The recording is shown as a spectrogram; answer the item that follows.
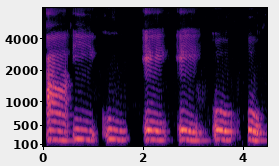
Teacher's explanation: वे ह्रस्व स्वरों से दुगना समय लगाते हैं उच्चारण में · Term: दीर्घ स्वर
